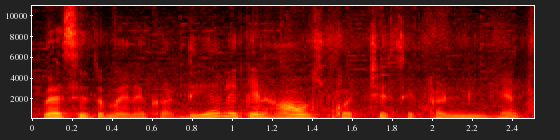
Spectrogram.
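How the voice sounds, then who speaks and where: A woman's voice: medium pitch, animated, quick pace, creaky, over music. A woman in her forties from India with a Bundelkhandi Hindi accent, chatting homely through her daily vlog at home in her kitchen. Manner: chatty, homely, retells family talk. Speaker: vlogger. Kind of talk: casual daily vlog narration.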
